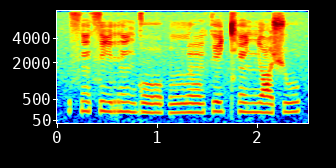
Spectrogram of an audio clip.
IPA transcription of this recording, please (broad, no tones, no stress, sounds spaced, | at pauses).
s ĩ s i r ĩ ɡ o | lː õ k e cʰ ẽ ɲ ɒ ʃ u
